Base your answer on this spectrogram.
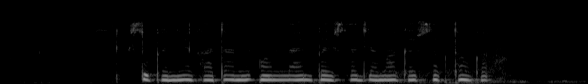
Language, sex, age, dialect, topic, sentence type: Chhattisgarhi, female, 18-24, Northern/Bhandar, banking, question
